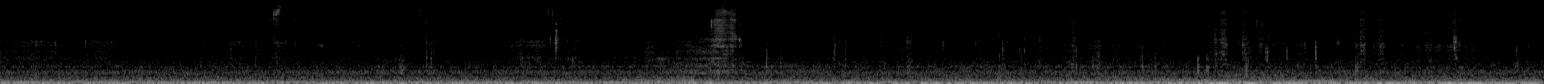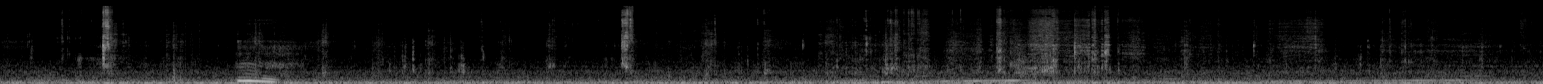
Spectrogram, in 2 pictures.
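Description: A person chewing and biting into soft tacos close to the microphone, with wet mouth sounds and a few small clicks and scrapes from handling the food. A steady low hum runs underneath, and a short 'mm' of enjoyment comes about two-thirds of the way through.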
